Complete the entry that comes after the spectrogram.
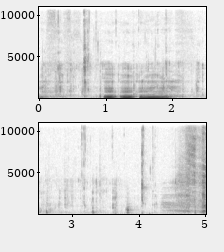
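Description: Close-miked mouth sounds of a man eating curry with bread: wet chewing clicks and smacks, with three short low hummed "mm" sounds about a second in.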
